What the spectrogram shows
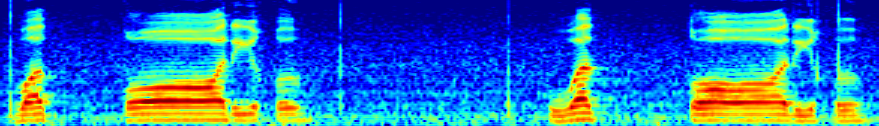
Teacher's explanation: यहाँ तौ पे तशदीद है। तशदीद की आवाज़ में एक किस्म की सख्ती होती है।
